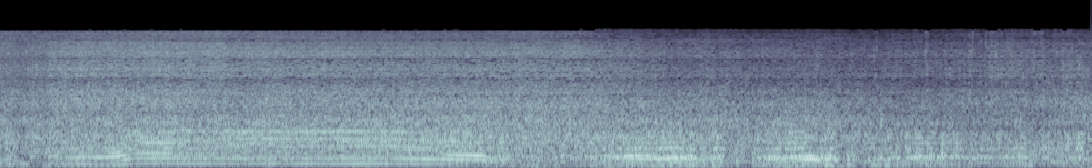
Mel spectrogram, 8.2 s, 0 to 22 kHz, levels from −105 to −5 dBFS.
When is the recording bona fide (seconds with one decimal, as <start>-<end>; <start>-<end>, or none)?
0.0-8.2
